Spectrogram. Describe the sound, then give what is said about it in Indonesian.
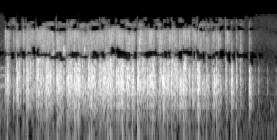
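A burst of dense, steady applause from many hands of paid supporters, loud and crackling for about five seconds before thinning out into a few scattered claps at the end. “Dia mau lamaan tepuk tangannya biar mahalan.”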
